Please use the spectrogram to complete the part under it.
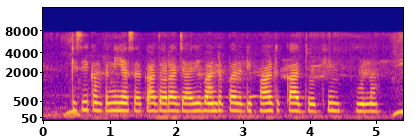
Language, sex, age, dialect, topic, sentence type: Hindi, female, 18-24, Awadhi Bundeli, banking, statement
